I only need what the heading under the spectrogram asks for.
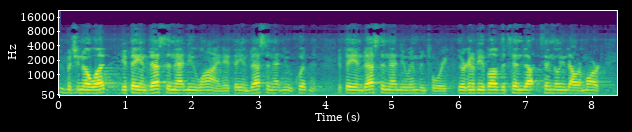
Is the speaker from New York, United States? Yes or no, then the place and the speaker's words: no; St. Louis, Missouri, United States; And as you and I know, we come from the St. Louis area.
